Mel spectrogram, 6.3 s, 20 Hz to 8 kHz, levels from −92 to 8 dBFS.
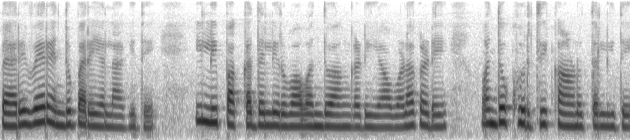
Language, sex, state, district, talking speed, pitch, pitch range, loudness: Kannada, female, Karnataka, Bidar, 105 wpm, 235 Hz, 220-255 Hz, -17 LUFS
